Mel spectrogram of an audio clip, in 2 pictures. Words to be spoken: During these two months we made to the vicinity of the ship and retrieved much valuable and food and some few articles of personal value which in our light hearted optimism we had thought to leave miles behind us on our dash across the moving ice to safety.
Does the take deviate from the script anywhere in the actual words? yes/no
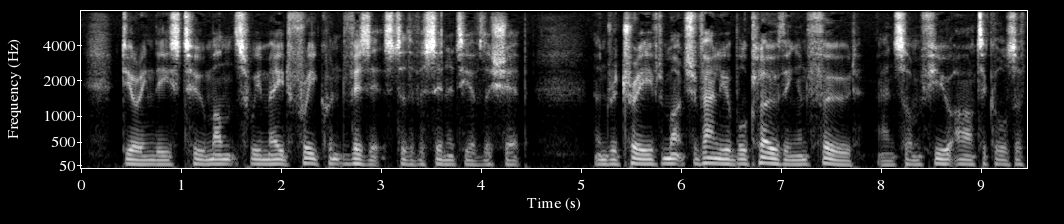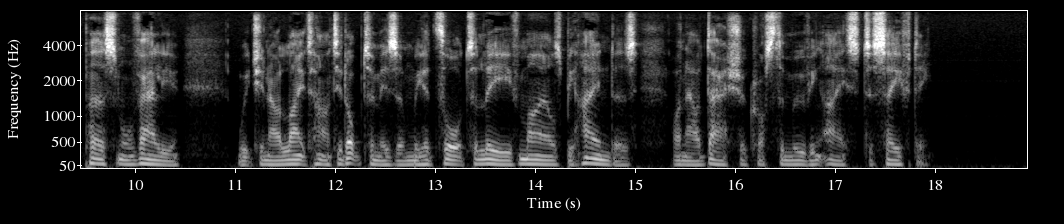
yes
